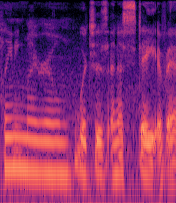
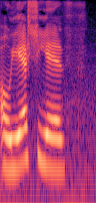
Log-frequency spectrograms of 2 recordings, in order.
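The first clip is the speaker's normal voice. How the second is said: very loud, full-throated screaming yell; 2 semitones higher, 13 dB louder than usual. Describing what she is doing at home, retelling a scream at the tv. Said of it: "She's screaming at the TV going".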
